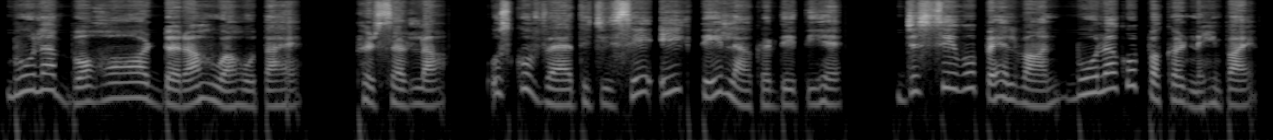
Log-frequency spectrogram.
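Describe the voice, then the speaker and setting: A woman's voice: low-pitched, warm tone. A woman giving scripted narration as the storyteller of a moral tale.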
